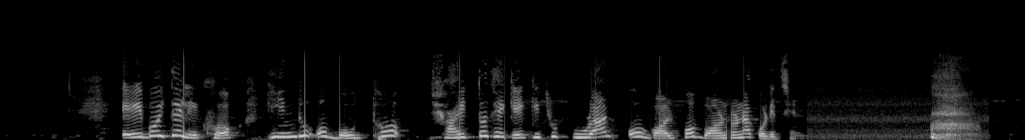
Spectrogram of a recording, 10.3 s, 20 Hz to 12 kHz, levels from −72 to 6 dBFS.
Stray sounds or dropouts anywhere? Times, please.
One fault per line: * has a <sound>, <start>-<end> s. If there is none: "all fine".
* has a dropout, 7.3-7.3 s
* has a laugh, 9.3-9.8 s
